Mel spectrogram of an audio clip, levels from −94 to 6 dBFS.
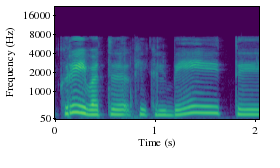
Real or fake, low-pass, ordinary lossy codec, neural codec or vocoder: real; 7.2 kHz; AAC, 48 kbps; none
